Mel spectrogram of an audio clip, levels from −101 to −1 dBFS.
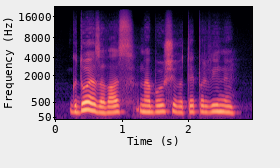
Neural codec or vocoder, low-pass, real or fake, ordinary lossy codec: autoencoder, 48 kHz, 32 numbers a frame, DAC-VAE, trained on Japanese speech; 19.8 kHz; fake; none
